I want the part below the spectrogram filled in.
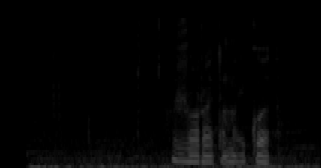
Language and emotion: Russian, neutral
